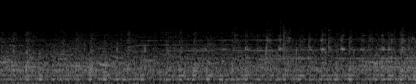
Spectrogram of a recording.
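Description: Band music from the stadium stands, with percussion, playing faintly and steadily under the general stadium background noise.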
